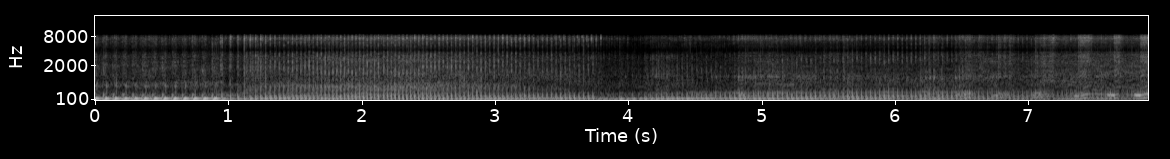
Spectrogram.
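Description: A dirt bike engine idles and revs.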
